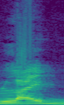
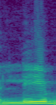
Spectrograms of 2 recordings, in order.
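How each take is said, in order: First: The vowel is an eye-like diphthong. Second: The vowel is a short ee-like sound. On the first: "इसका सटीक जो pronunciation है लाइव ही होगा" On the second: "बहुत जगह पे लीव पढ़ते हैं"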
